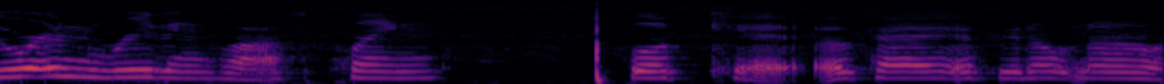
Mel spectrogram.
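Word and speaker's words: Blooket: start off, we were in reading class playing Book Kit. Okay, if you don't know, it's spelled B O O O K E T, but it's they say it's pronounced blue kit.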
